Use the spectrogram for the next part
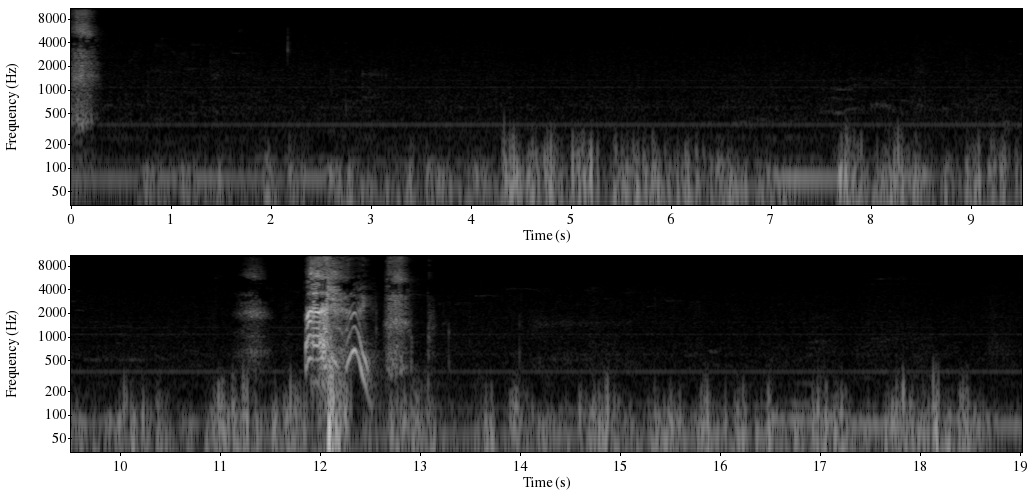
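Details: Woman sneezing again in a quiet hotel room: a single sharp, explosive sneeze midway, with a couple of fainter bursts nearby.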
